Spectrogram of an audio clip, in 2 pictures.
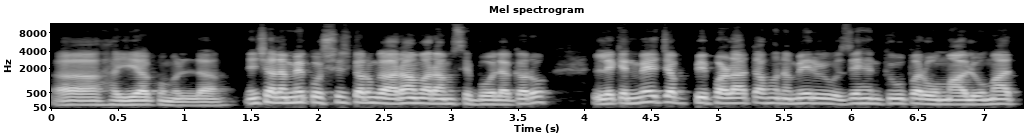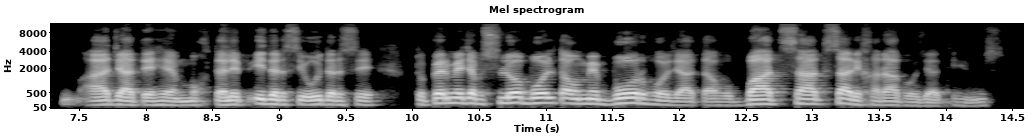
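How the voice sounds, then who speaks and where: Man, hadith teacher, rapid lecture delivery, recites Arabic quotations, mid-pitched voice. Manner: talks quickly, quoting Arabic texts. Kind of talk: online lecture with questions.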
